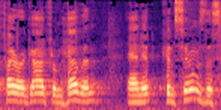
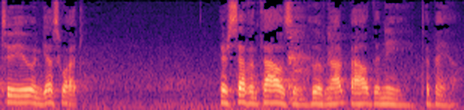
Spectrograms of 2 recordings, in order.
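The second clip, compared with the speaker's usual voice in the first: softer, lower voice of God calming Elijah; gentle God; 5 semitones lower, 8 dB quieter than usual. Retold or imitated. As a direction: talk him down gently.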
